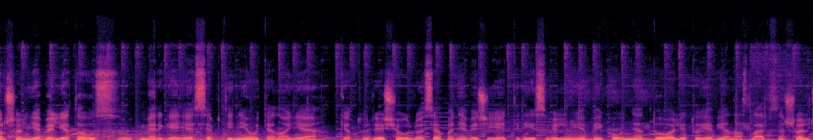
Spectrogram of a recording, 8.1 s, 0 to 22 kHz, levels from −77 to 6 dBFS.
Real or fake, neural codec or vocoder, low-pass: real; none; 19.8 kHz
